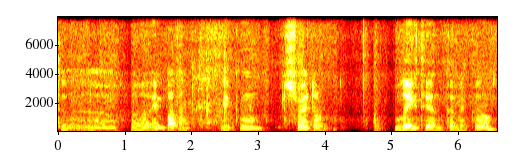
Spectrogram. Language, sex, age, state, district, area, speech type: Kashmiri, male, 45-60, Jammu and Kashmir, Bandipora, rural, spontaneous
